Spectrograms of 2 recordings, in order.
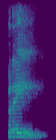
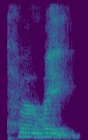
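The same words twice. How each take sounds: First: The P and R blend Portuguese-style into one sound. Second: The P and English R are sounded as two sounds. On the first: The speaker calls it wrong. "que é o que eu ouço na maioria das vezes, porque no português a gente fala assim" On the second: The speaker calls it right. "vamos juntar tudo agora? ... o P e o R vai ter esse pr"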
